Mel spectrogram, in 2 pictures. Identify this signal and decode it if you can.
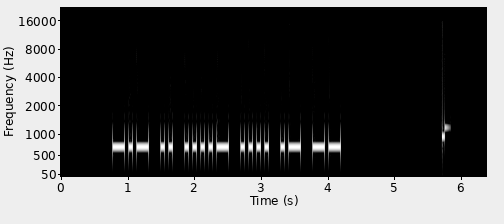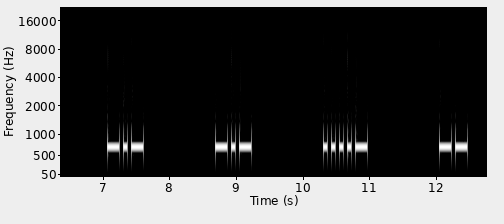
Morse code, heard as a keyed tone, about 20 wpm, spaced as for 12 wpm, 700 Hz. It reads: KI4HAM KK4M
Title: USA Call Signs - 6 Characters - 6x Character Spacing - 20wpm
